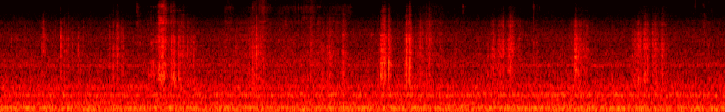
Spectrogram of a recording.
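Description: A person chewing food, with a few short crisp clicks and crunches, over a steady low hum.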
